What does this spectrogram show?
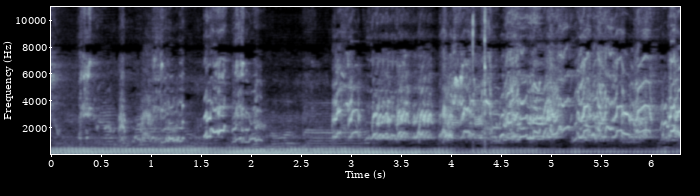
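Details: Lure call of a nuri dora lory from Sulawesi: dense, scratchy chattering and shrill squawks that grow busier after three seconds, accompanied by a continuous low buzzing drone.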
